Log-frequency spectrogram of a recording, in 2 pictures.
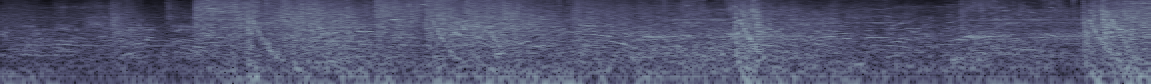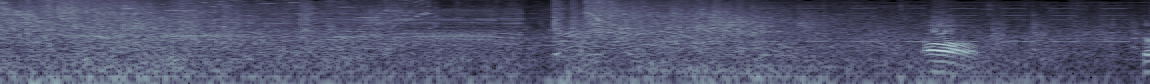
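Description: Explosions boom and rumble in a video game.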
